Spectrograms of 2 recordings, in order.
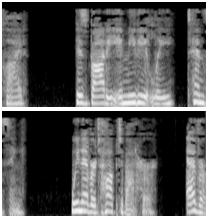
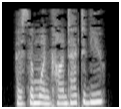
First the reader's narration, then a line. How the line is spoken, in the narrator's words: he asked, his voice strained and quavering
